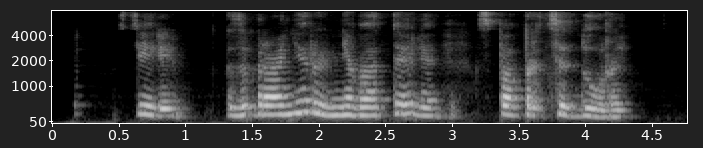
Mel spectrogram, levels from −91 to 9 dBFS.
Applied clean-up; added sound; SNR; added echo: neural mask model DeepFilterNet 3.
